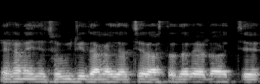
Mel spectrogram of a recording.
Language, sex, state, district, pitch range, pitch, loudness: Bengali, male, West Bengal, Kolkata, 120-125 Hz, 120 Hz, -14 LUFS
